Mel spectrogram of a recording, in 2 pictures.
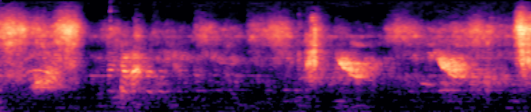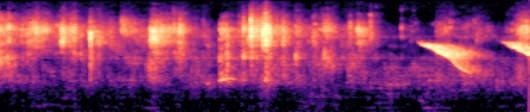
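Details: Tantrum cries from baby monkey Tobais as mother Toma treats it roughly: a series of short, high, downward-sliding squeals scattered across the stretch, ending in a louder falling scream, amid rustling and watery noise.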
